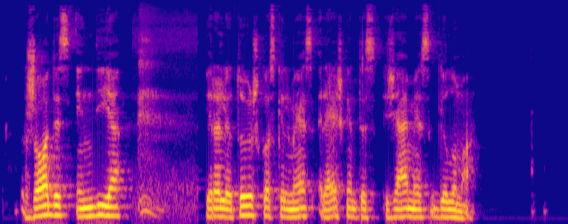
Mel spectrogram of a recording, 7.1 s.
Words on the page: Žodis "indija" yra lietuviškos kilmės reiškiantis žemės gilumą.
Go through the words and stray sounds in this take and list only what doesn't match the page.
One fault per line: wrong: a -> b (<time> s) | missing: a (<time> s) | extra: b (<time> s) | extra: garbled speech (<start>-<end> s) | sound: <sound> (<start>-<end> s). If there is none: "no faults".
sound: throat clearing (1.7-2.4 s)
